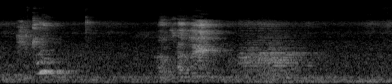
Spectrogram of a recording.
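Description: A parrot squawks and whistles in short bursts close by.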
